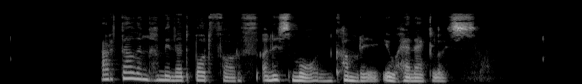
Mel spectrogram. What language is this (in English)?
Welsh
